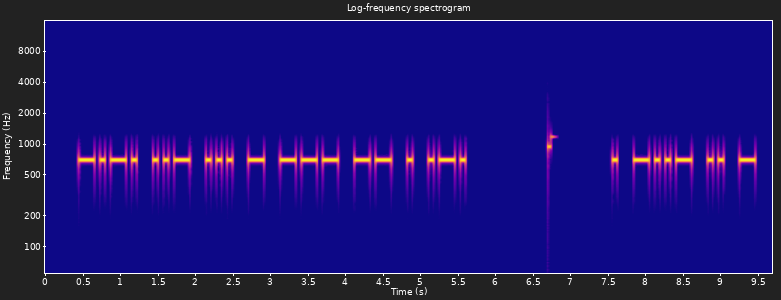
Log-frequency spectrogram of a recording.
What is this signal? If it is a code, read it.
Morse code, heard as a keyed tone, about 17 wpm, 700 Hz. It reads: CUSTOMER EXIT
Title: Sentences from Top 1100 Words - New Word Drill Alt - 17wpm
